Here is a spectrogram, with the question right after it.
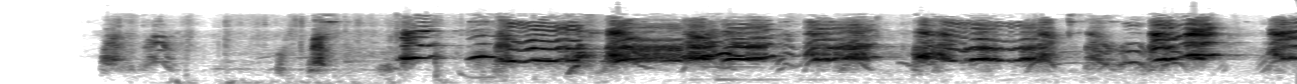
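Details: Sapsali named Suri with her puppies, moved to a foster home after giving birth at the Gimje shelter. Dense, overlapping high-pitched yips and sharp barks come in quick irregular bursts, rising into a busy chorus after the first two seconds.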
